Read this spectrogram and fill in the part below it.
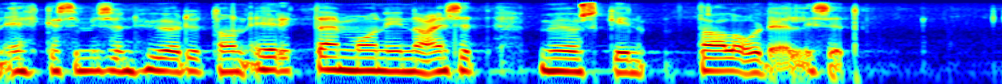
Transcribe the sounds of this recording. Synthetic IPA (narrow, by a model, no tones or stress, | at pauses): nʔehkæsimisenɦyødyt̪onʔe̞ɾit̪ːæimmo̞ninɑiset̪myøskint̪ɑlo̞udḛlːʔise̞̰t̪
